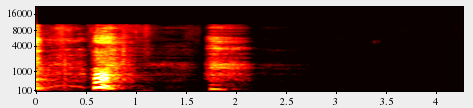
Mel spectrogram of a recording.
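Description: A person's loud gasping breaths, three of them in the first two seconds. Then the sound cuts off suddenly to silence.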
